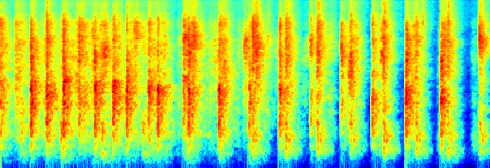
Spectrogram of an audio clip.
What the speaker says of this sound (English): Clap it up for Mordecai.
